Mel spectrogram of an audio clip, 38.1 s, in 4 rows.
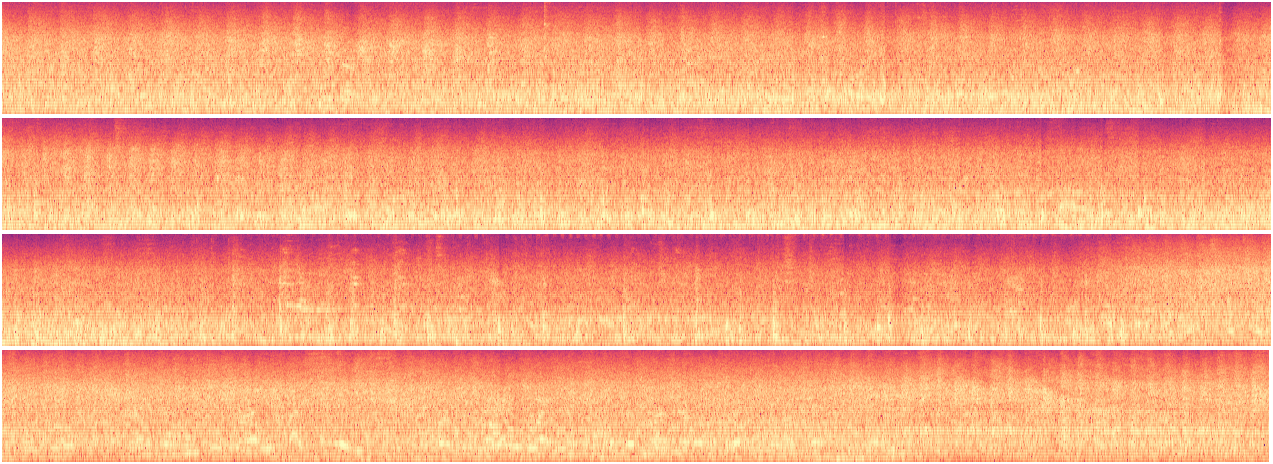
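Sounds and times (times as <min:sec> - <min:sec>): train wheels rattling over rails: 0:00.0 - 0:38.0.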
